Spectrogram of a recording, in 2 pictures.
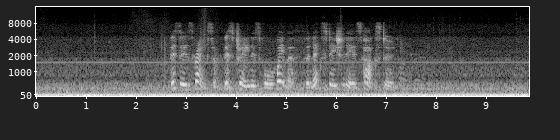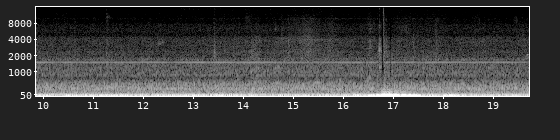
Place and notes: Branksome Hill Rd, Poole, Bournemouth, UK - Quiet Coach Meditation, Branksome to Poole
A ten minute meditation sitting on the Quiet Coach of a train from London Waterloo to Weymouth. (Binaural PM-01s with Tascam DR-05)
